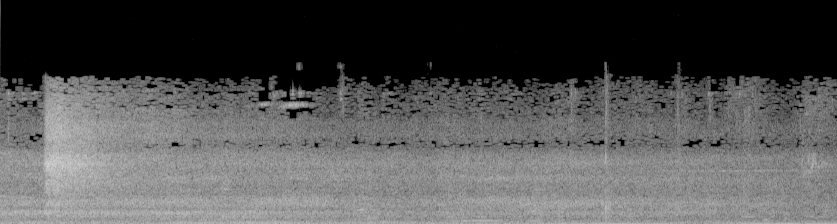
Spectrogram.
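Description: City street ambience: a steady low rumble of traffic with indistinct voices, and a short hiss about a third of a second in.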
